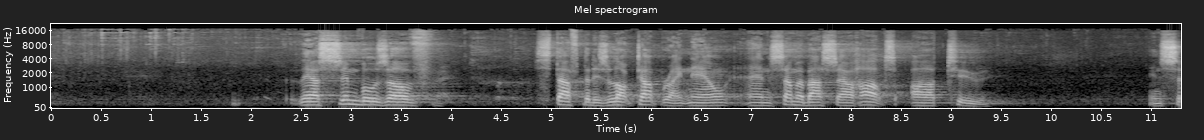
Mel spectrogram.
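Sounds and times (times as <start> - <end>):
many keys shaken together during a prayer: 0.0 - 2.5
speech: 2.5 - 3.9, 5.0 - 9.5, 11.0 - 11.3.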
